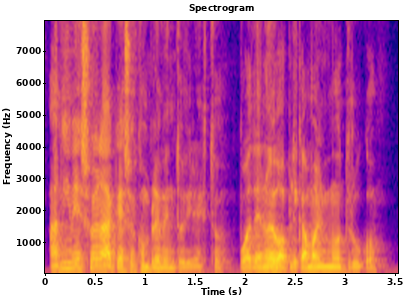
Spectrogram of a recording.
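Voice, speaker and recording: A man's voice: mid-range voice, animated, very fast. A man teaching a recorded grammar lesson, explaining patiently and addressing his students directly.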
